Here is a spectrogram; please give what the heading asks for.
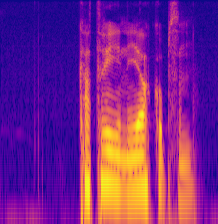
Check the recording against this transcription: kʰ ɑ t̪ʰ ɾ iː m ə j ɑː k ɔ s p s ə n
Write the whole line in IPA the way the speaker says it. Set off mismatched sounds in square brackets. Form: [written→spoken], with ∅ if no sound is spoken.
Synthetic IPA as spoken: kʰ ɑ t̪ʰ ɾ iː [m→n] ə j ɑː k ɔ [s→∅] p s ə n

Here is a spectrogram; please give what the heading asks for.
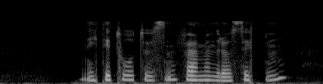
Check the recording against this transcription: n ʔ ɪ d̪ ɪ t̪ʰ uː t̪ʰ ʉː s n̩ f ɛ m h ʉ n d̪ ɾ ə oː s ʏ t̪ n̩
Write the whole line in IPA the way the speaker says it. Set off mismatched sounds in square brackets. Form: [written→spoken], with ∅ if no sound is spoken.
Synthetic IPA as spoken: n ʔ ɪ [d̪→t̪] ɪ t̪ʰ uː t̪ʰ ʉː s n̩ f ɛ m h ʉ n d̪ ɾ ə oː s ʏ t̪ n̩

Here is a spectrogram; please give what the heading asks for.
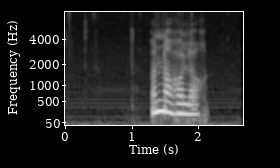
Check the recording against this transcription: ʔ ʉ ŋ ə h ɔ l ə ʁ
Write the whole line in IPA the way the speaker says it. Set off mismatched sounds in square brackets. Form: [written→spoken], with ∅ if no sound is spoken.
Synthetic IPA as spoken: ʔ ʉ [ŋ→n] ə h ɔ l ə ʁ

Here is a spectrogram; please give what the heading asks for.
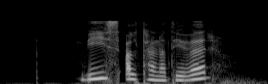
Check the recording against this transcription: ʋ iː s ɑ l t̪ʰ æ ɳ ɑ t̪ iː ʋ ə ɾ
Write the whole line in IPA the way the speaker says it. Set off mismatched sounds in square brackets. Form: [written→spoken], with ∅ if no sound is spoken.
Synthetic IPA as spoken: ʋ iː s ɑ l t̪ʰ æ ɳ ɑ [t̪→t̪ʰ] iː ʋ ə ɾ

